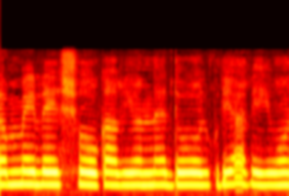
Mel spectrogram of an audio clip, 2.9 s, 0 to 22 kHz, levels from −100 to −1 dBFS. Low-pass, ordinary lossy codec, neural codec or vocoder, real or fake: none; none; codec, 16 kHz, 2 kbps, X-Codec, WavLM features, trained on Multilingual LibriSpeech; fake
